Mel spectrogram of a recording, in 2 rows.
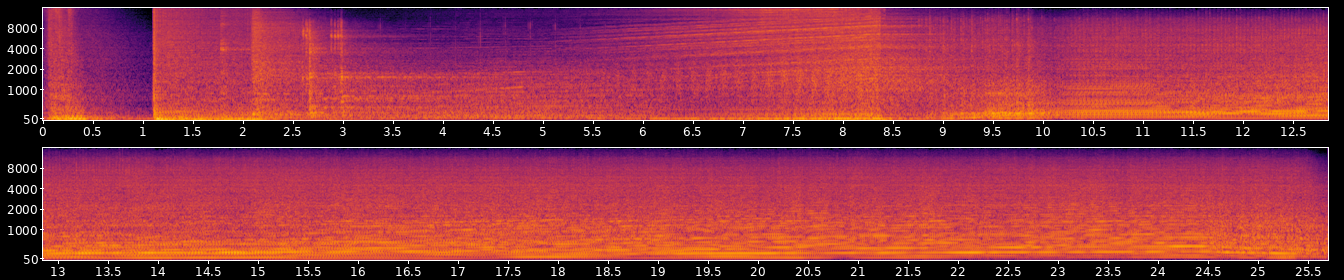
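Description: A small-block Chevy V8 on an engine dyno cranks and fires, revs briefly, then settles into a steady, loud, rumbling idle that continues throughout with no talking.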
